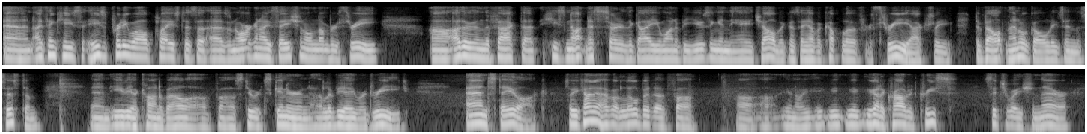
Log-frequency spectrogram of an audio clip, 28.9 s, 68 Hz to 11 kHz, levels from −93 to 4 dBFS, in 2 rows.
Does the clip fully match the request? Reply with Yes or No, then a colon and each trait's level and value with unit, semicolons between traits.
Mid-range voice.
No: low, 115 Hz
